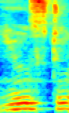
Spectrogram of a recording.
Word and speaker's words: used to: in your mind here d is written but it is not pronounced only it is said used to not used to if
